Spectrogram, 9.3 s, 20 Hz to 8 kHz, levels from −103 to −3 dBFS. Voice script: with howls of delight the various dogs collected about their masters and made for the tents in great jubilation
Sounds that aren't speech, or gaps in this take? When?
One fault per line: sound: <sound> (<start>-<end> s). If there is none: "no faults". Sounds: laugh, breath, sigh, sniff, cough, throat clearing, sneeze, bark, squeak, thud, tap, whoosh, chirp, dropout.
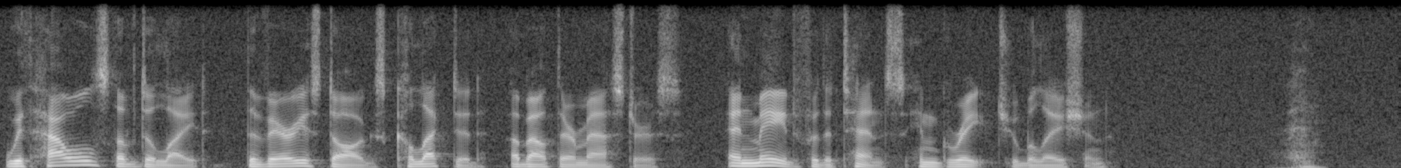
sound: breath (8.5-8.9 s)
